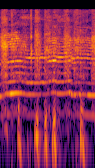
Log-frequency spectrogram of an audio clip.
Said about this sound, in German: Mein Kind kommt gerade weinend zur Tür herein.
